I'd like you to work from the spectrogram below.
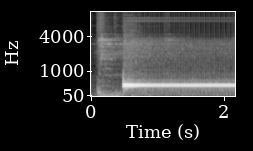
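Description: A telephone dial tone sounds while a call waits to connect: a steady, loud, unbroken single tone, preceded by a brief, softer burst of sound.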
